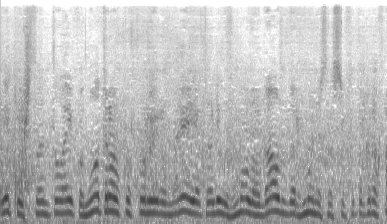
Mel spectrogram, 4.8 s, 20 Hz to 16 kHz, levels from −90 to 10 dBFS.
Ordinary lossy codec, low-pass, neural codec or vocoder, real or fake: AAC, 48 kbps; 14.4 kHz; codec, 44.1 kHz, 7.8 kbps, Pupu-Codec; fake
